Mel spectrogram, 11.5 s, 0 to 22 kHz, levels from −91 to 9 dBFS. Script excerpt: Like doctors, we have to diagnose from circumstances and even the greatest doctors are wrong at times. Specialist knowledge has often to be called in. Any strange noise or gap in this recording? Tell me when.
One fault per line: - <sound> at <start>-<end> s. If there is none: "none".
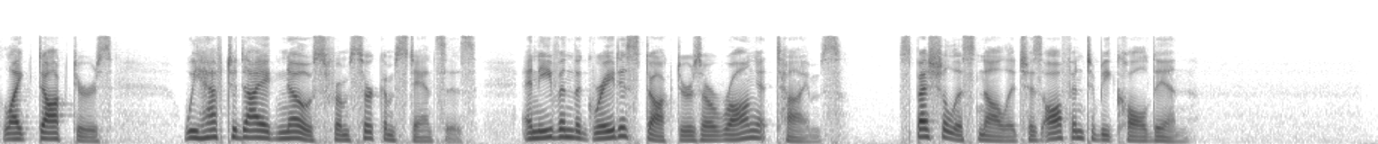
none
